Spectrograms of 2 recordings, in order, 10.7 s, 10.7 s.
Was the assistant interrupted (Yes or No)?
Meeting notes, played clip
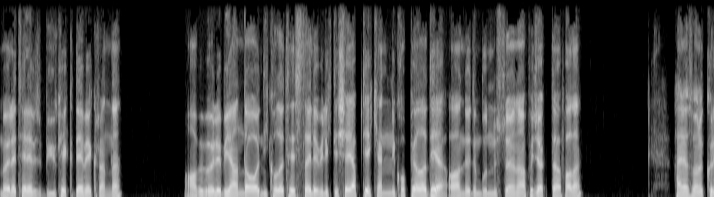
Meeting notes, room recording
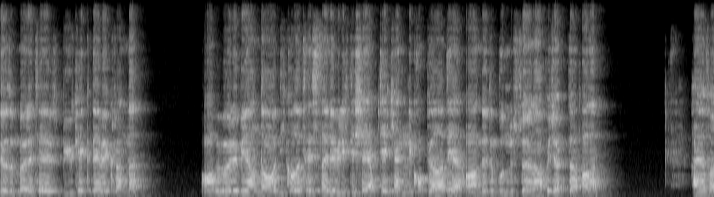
No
